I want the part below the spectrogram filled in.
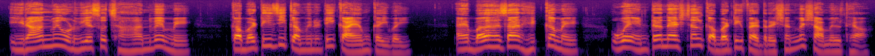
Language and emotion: Sindhi, neutral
